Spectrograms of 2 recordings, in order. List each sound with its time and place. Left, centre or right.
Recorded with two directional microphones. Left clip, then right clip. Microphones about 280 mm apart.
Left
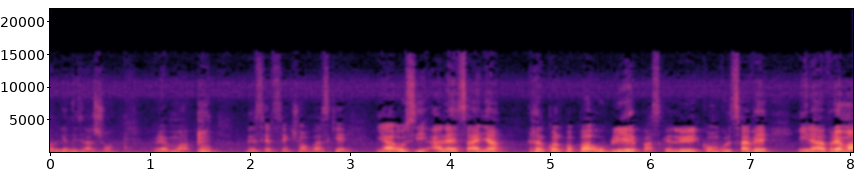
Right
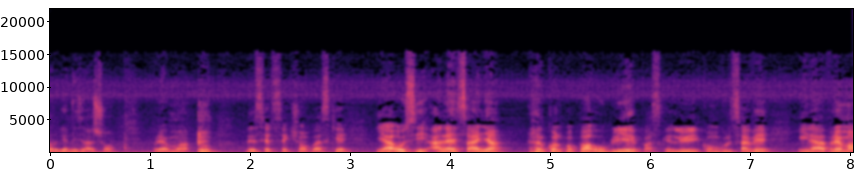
0.1 s a man's voice: right; by 8.0 s left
